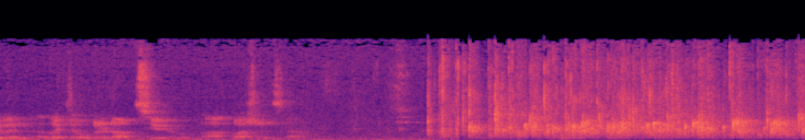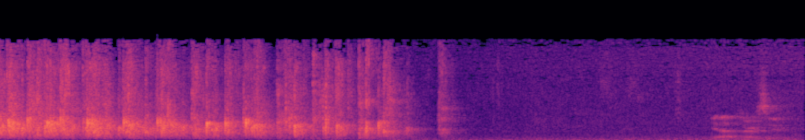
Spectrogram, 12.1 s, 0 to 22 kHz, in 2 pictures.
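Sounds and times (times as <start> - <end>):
audience applauding: 3.2 - 9.5.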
